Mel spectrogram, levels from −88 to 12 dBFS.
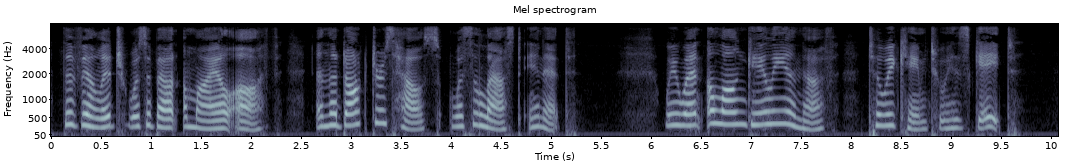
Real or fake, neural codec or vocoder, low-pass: real; none; 7.2 kHz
